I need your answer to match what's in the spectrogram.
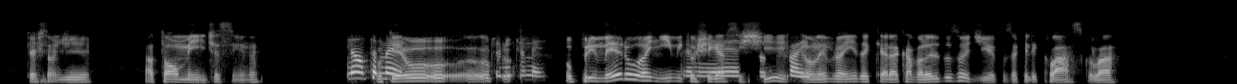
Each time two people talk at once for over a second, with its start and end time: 6.8-8.2

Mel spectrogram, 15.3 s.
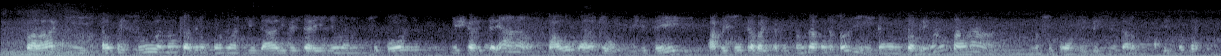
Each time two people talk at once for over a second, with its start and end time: none

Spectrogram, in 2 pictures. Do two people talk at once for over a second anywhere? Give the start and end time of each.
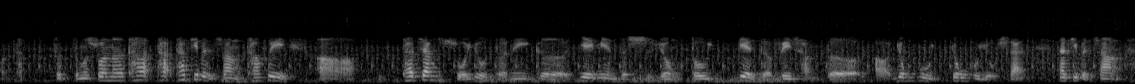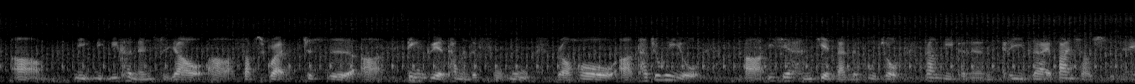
none

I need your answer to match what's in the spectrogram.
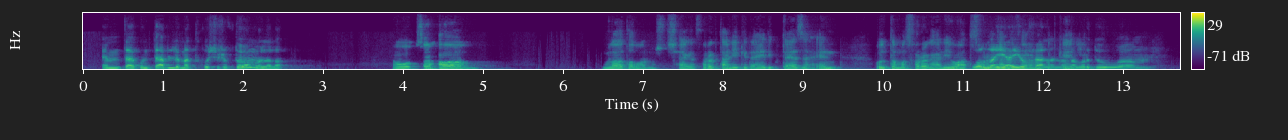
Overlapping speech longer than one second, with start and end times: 11.1-12.6

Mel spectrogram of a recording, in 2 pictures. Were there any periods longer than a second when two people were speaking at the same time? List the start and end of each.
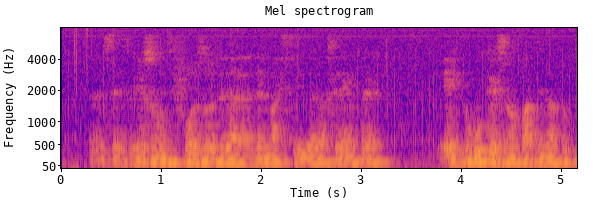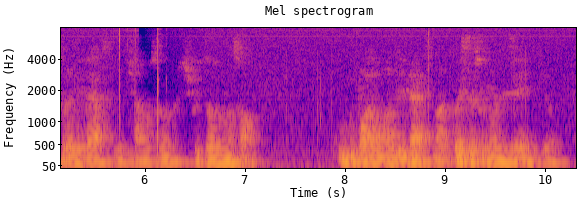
none

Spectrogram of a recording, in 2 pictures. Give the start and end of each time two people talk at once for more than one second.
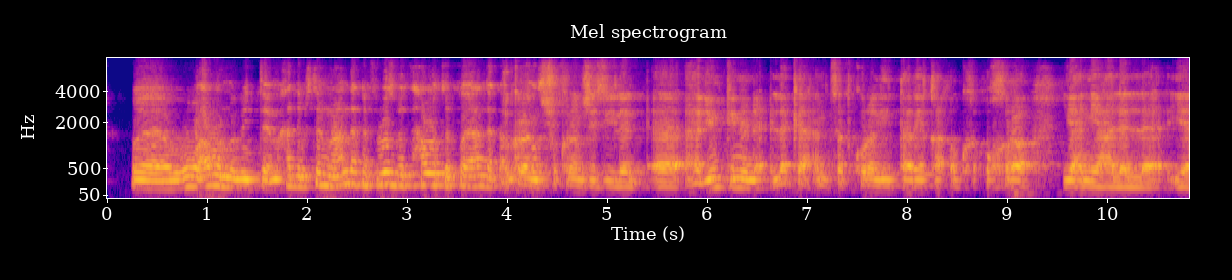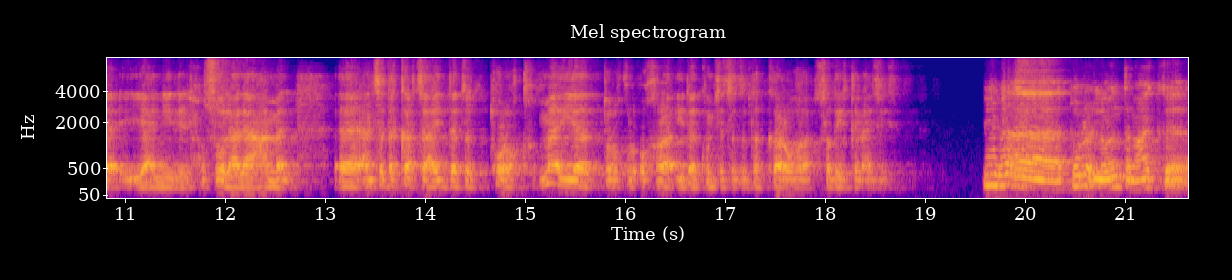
none

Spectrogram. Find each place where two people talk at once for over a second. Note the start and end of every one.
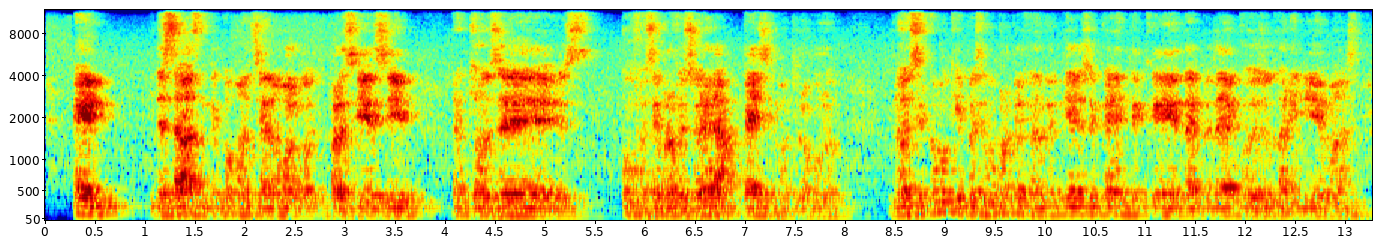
none

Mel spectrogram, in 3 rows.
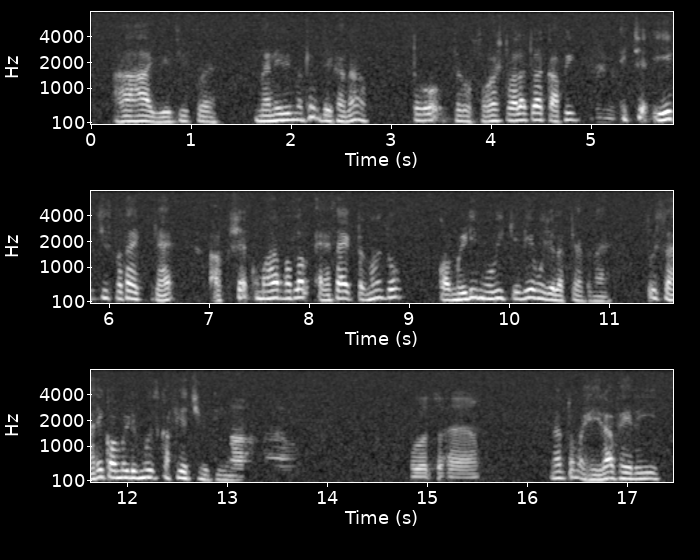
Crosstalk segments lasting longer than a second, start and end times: none

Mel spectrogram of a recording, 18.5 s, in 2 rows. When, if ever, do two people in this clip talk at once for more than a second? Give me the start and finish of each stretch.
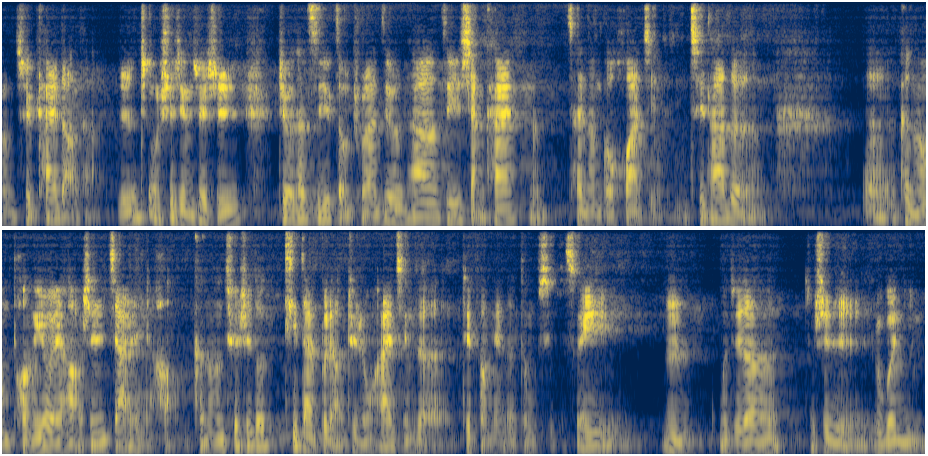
none

